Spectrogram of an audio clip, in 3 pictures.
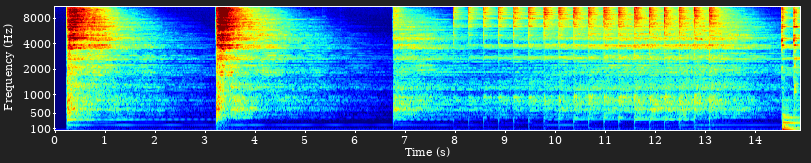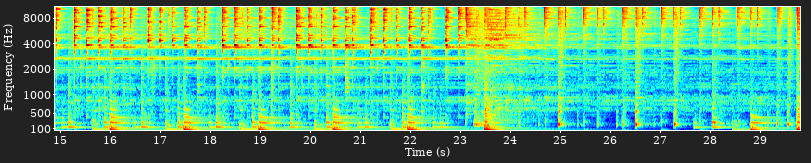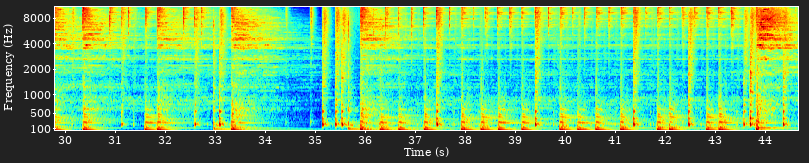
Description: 17 Paiste Ludwig

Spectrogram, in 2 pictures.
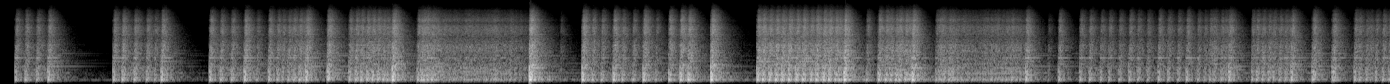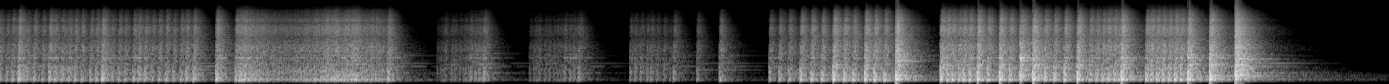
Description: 5x14 wood dynasonic; natural wood; fully original wood dynas; fully original wood dynas are significantly more expensive

